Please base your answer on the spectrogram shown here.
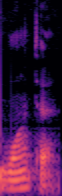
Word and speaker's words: want to: The words want to change to wanta.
